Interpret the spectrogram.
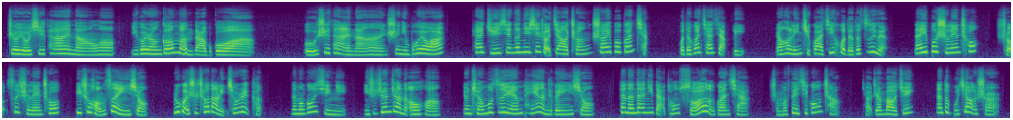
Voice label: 游戏 配音

